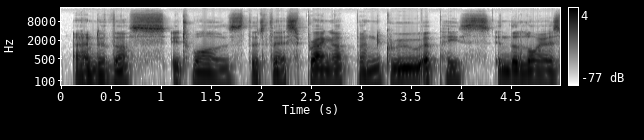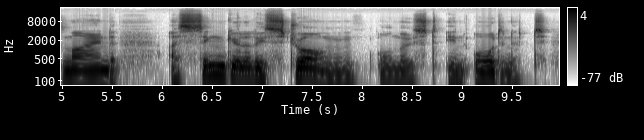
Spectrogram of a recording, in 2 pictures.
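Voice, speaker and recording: Man, fairly low-pitched, soft-spoken, slow and measured, narrating a classic story.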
